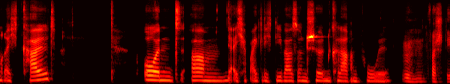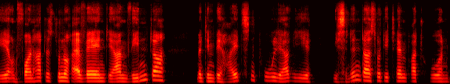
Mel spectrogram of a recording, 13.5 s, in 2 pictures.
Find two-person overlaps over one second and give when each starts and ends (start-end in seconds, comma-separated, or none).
none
